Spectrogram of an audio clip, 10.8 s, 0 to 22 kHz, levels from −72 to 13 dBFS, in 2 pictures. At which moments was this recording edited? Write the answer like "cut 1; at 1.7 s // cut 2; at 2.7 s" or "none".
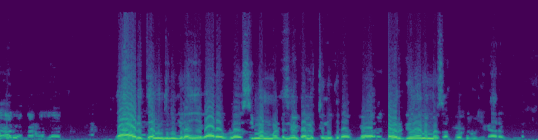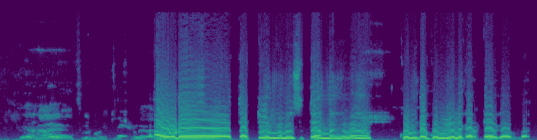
cut 1; at 3.9 s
